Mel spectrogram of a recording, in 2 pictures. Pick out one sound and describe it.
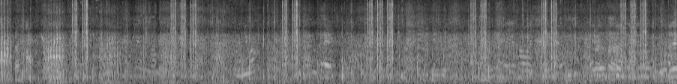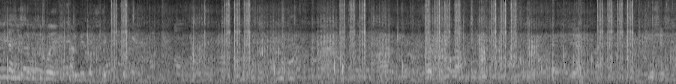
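Horses' hooves clop on a path.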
